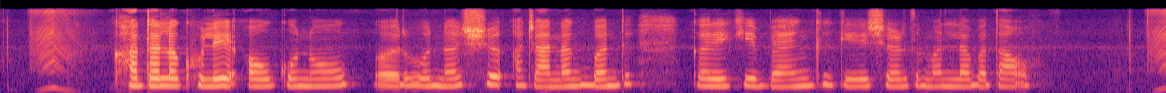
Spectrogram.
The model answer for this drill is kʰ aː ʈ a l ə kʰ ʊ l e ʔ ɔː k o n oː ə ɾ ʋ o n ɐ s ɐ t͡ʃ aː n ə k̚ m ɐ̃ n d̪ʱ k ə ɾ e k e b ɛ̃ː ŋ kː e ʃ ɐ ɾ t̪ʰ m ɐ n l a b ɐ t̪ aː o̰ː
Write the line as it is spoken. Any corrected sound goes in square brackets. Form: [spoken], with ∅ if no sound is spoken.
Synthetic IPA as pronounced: kʰ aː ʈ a l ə kʰ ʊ l e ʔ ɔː k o n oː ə ɾ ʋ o n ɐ [ʃ] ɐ t͡ʃ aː n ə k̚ [b] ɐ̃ n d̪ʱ k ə ɾ e k e b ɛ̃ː ŋ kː e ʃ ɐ ɾ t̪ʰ m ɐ n l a b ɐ t̪ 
